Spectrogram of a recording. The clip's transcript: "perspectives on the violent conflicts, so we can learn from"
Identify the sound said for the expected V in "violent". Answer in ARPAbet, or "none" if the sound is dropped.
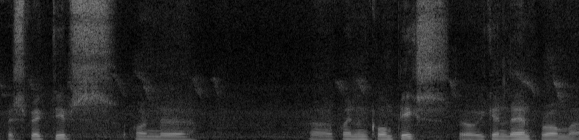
P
